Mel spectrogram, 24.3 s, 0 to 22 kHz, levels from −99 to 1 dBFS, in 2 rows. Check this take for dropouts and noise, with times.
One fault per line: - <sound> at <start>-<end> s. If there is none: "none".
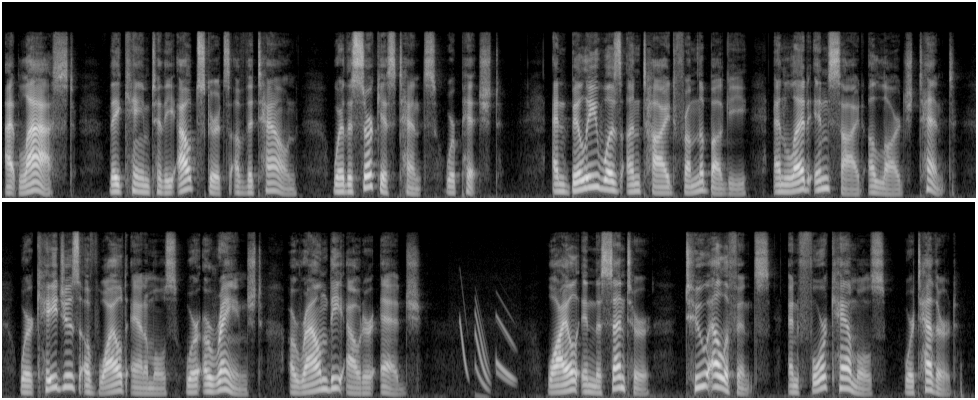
- chirp at 17.9-18.6 s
